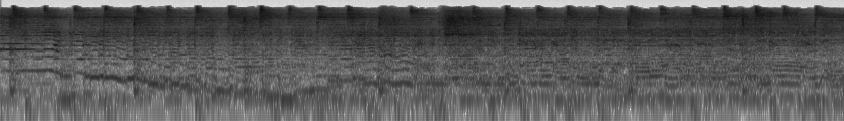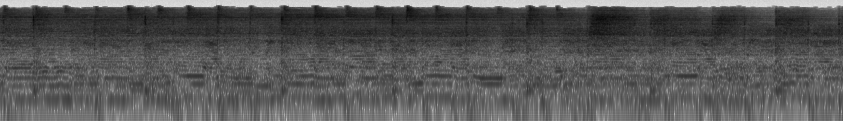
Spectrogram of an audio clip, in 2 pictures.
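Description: Live blues-rock power trio playing an instrumental passage: electric guitar lead over bass guitar and a drum kit keeping a steady beat. The guitar line slides down in pitch over the first couple of seconds.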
